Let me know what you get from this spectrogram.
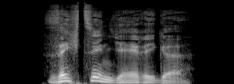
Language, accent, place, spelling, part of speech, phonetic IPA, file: German, Germany, Berlin, sechzehnjährige, adjective, [ˈzɛçt͡seːnˌjɛːʁɪɡə], De-sechzehnjährige.ogg
- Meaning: inflection of sechzehnjährig: 1. strong/mixed nominative/accusative feminine singular 2. strong nominative/accusative plural 3. weak nominative all-gender singular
